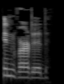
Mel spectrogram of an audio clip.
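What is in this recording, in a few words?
"inverted", British English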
